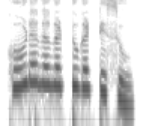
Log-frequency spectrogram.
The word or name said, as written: ಕೋಡಗಗಟ್ಟುಗಟ್ಟಿಸು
